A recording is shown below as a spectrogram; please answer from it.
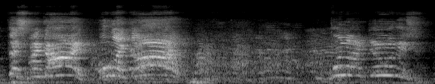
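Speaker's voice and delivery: high, loud yell of dismay; panicked outburst. Retold or imitated. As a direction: cry out in comic horror. Acted alarm at seeing his surgeon.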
